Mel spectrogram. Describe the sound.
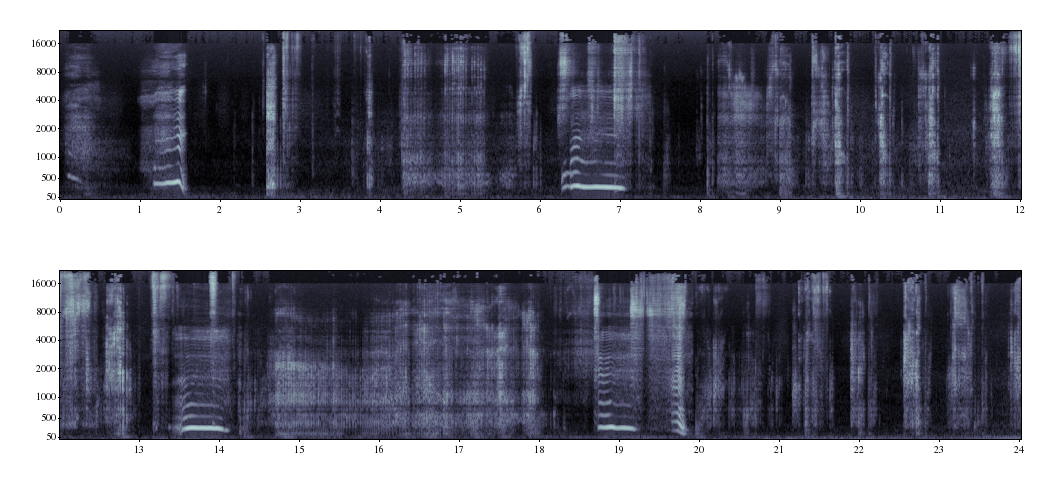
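Soft chewing and eating sounds come in quiet, irregular bursts separated by near-silent gaps, with a few brief murmured vocal sounds mixed in.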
